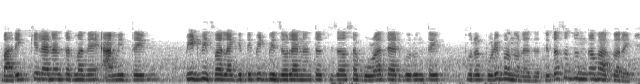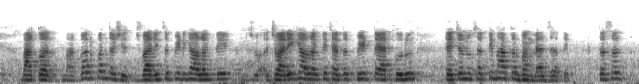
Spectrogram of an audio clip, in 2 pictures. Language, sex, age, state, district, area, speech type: Marathi, female, 18-30, Maharashtra, Thane, urban, spontaneous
